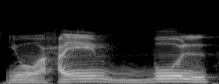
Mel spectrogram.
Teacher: Ha pedas di pertengahan kerongkong.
